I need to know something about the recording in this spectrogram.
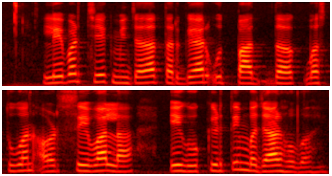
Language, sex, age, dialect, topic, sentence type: Magahi, female, 46-50, Western, banking, statement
